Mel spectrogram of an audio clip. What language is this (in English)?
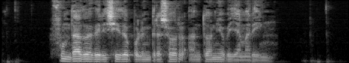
Galician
